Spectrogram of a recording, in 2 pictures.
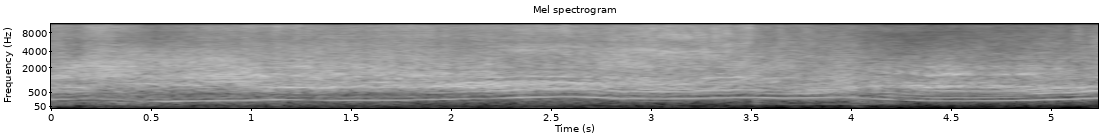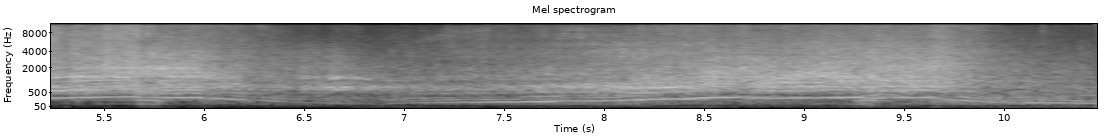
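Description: Nissan S13 drift car's engine revving up and down through a slide, with its rear tires squealing and spinning into smoke. The revs and the squeal ease off a little past halfway, then climb again before falling away at the end.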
